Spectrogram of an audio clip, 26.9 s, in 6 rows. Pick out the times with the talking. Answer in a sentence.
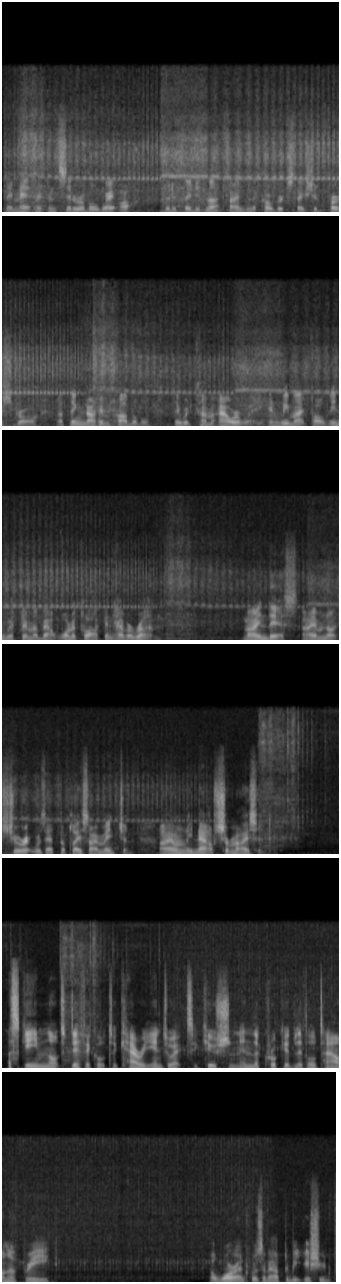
You can hear the talking from 0.0 to 11.1 s, from 12.2 to 17.1 s, from 18.1 to 23.2 s and from 25.2 to 26.8 s.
